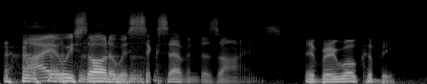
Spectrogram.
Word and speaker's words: 6.7 Designs: And another along that same line is the 67 Designs. 6.7. 6.7. It's not 6.7. It's not 67. I don't believe it's 67. Not 6/7. It's 6. I don't believe it's pronounced as 67. It's pronounced 6.7 Designs.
